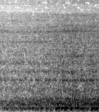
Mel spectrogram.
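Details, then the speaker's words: Truck engine at idle, belt system with power steering pump, idler pulley and alternator: low, rough growl running steadily underneath, no knock; alternator bearing growl. "So I don't know how well you can hear it in the video, but it does sound like there's a growling noise."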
